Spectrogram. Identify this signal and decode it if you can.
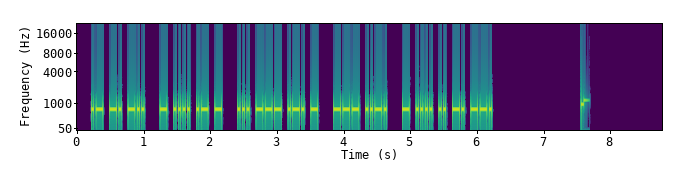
Morse code, heard as a keyed tone, about 34 wpm, 700 Hz. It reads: AND THAT SORT OF THING
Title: Sets of 5 Words Encore2 35wpm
